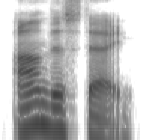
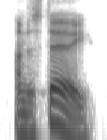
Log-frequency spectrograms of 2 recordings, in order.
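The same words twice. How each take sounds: First: The first word is clear and emphasized. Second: The first word is rushed through quickly.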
